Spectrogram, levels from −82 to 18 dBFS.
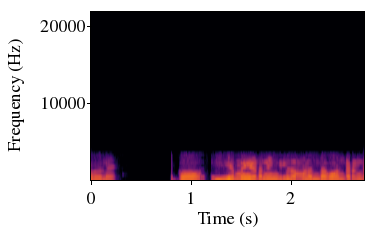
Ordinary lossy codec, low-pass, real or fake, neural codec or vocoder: AAC, 32 kbps; 3.6 kHz; real; none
